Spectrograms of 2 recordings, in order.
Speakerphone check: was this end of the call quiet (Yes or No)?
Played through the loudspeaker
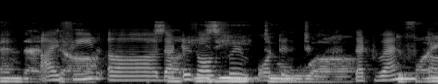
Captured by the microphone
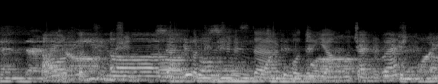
No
